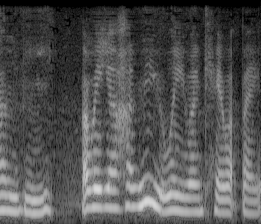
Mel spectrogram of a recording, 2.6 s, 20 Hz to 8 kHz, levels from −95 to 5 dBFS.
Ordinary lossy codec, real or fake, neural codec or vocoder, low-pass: none; fake; codec, 16 kHz, 1.1 kbps, Voila-Tokenizer; 7.2 kHz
